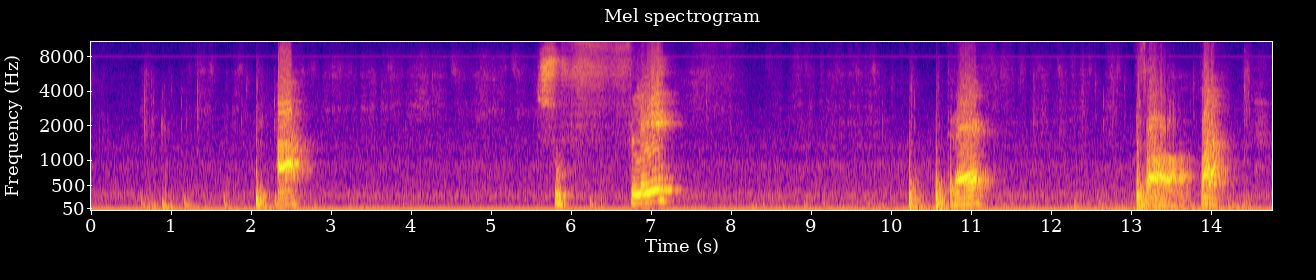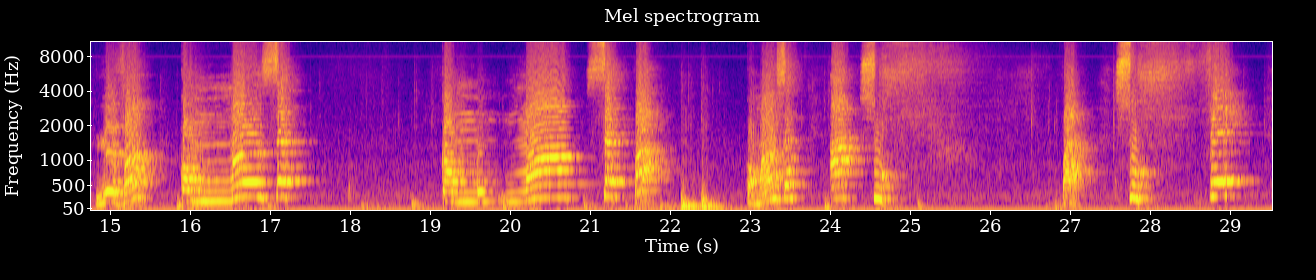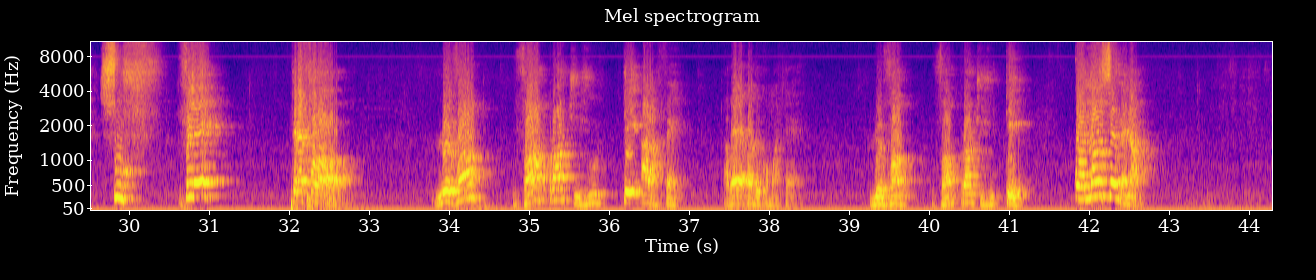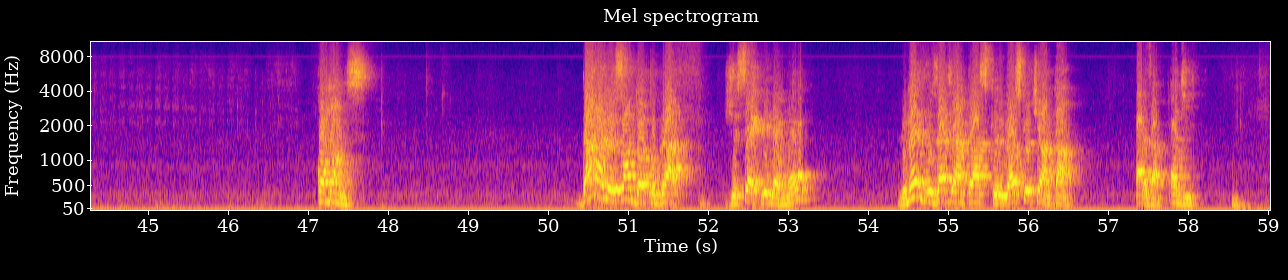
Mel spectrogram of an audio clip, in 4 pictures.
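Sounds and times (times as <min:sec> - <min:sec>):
steady background hiss: 0:00.0 - 0:59.0
marker scratching on whiteboard: 0:00.6 - 0:06.8, 0:07.4 - 0:14.6, 0:23.8 - 0:25.7, 0:43.4 - 0:47.0.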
